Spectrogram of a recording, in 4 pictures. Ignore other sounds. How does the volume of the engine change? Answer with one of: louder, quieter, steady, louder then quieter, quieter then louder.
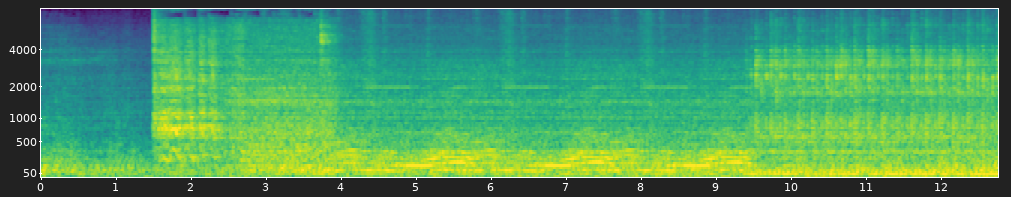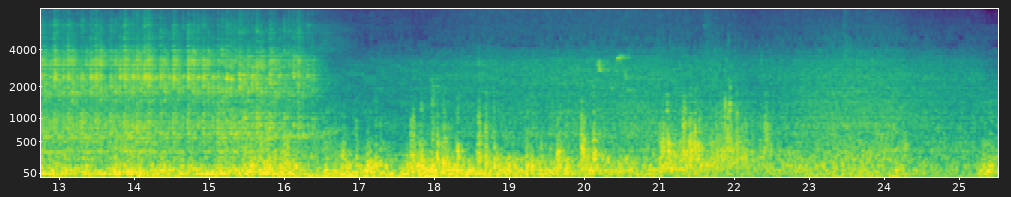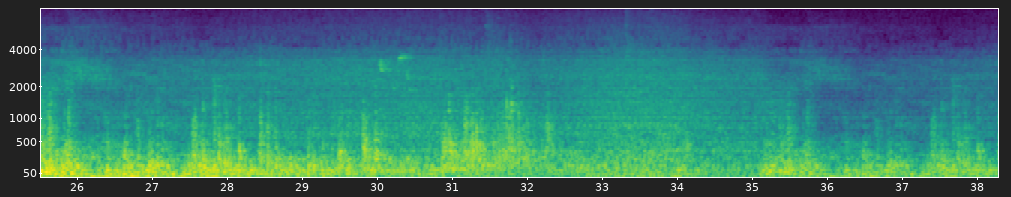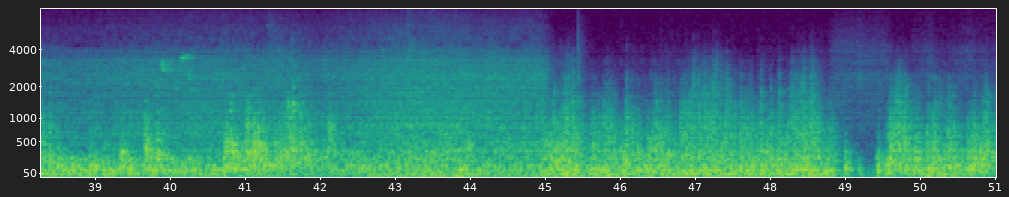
steady.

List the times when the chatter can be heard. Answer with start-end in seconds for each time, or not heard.
not heard.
